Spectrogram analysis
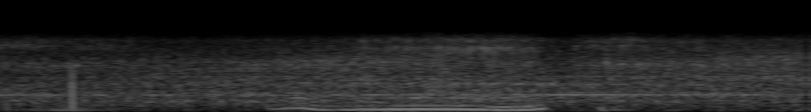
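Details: Snoring after a day at day care: a low, droning snore lasting over a second, rising and falling, over steady room hum.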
